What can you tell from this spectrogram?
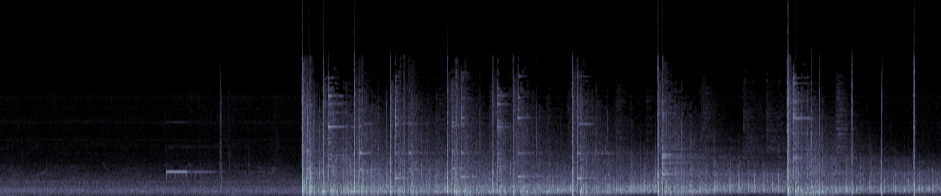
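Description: A short shot-timer beep, then just over a second later two handguns firing fast strings at once, with steel plate targets clanging and ringing as they are hit, for about six seconds.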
